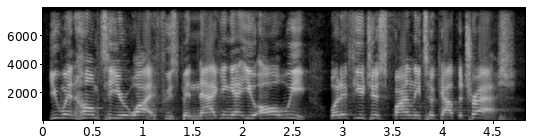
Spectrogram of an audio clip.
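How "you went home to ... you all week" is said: ordinary delivery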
